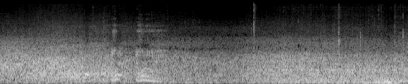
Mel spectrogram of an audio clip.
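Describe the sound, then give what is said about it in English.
Loud, steady roar of cars and trucks speeding past right next to a cyclist on a main road with a bicycle lane, a continuous rushing wash of engine and tire noise with slight swells as vehicles pass, no distinct breaks between them. “But as you can hear, cars and trucks are going really fast right next to me, so I don't like staying on this road any longer than I have to.”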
